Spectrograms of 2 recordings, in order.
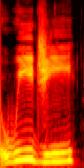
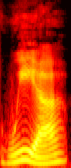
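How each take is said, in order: First: The word ends with a 'jee' sound. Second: The word ends with a 'ya' sound. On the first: "you say Ouija" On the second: "because it's ya, so it should be weya"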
